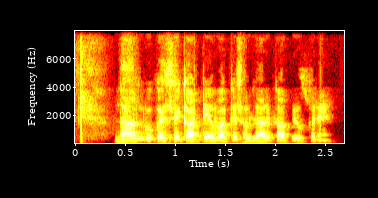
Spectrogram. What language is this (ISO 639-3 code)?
hin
